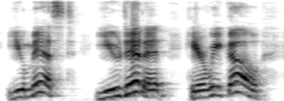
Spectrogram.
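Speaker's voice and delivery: acted-out loud screaming outburst. Retelling a movie scene where the heron squares up: imitating the heron screaming. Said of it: "just starts screaming".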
